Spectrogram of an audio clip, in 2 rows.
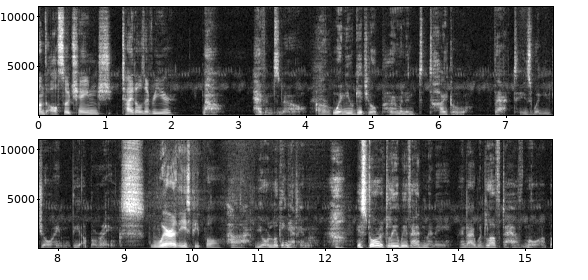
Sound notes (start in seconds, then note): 12.0 gasps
